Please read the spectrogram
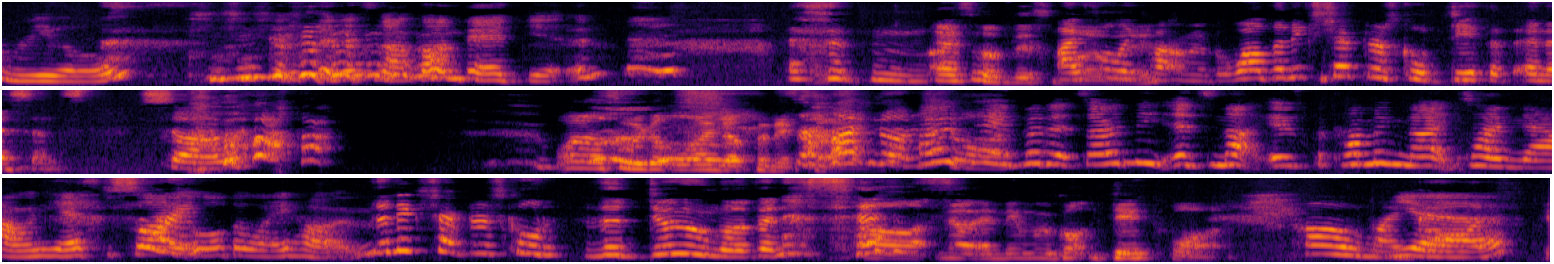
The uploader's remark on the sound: Sorry this episode is so quiet, we had major technical difficulties.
